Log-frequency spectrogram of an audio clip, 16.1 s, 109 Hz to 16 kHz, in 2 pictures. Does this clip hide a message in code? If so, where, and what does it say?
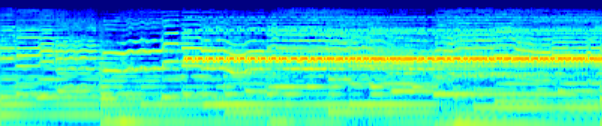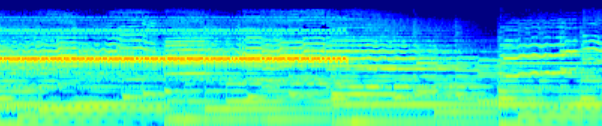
Yes: NAVTEX (SITOR-B), 100 baud, 170 Hz shift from 2.4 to 12.7 s, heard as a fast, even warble, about 1500 Hz centre. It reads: ZCZC YL62 FORECAST: WIND S 8 TO 9. SEA ROUGH.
